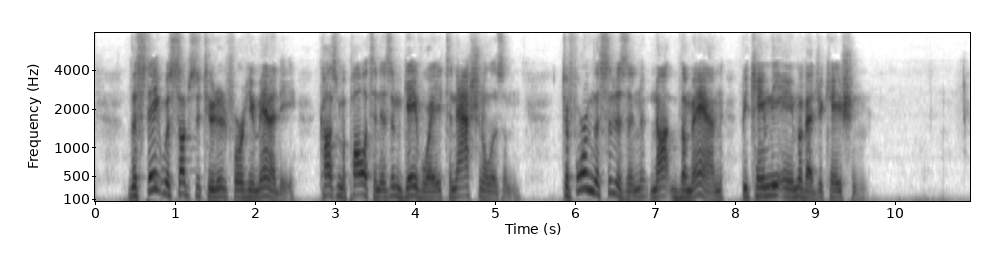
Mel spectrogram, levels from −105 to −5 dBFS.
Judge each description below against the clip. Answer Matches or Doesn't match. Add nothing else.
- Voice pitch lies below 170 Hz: Matches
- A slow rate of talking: Matches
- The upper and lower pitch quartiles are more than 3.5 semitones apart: Matches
